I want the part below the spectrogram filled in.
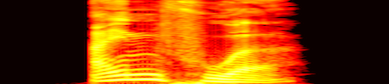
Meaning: first/third-person singular dependent preterite of einfahren
- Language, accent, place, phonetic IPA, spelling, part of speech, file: German, Germany, Berlin, [ˈaɪ̯nˌfuːɐ̯], einfuhr, verb, De-einfuhr.ogg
